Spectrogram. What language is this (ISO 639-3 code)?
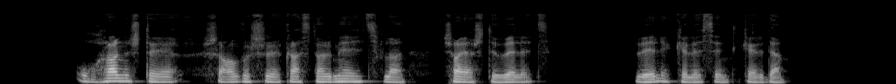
mrj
